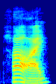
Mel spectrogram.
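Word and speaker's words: Pai: pie for wet roads cream pie is spelled with P AI cream pie I put it in the titles of all my videos it is spelled like that cream pie it's named after the city of pie in Northern Thailand um no uh I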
